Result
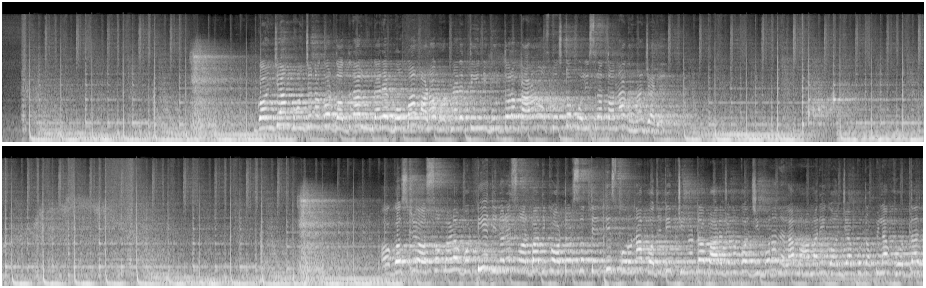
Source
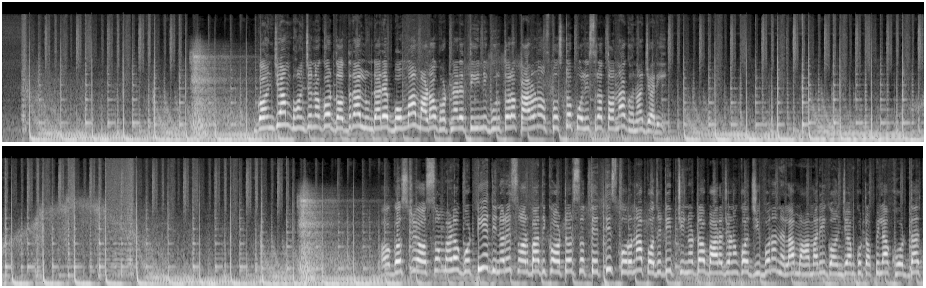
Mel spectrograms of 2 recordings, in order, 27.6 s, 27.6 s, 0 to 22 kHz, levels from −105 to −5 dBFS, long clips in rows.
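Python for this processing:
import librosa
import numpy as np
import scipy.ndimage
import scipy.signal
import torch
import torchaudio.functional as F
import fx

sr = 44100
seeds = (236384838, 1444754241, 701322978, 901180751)

y = fx.highpass_res(x, sr, hz=fx.line((12.02, 630.0), (12.5, 1400.0)), q=4.9, at=(12.02, 12.5), fade=0.02)
y = fx.rev_freeverb(y, sr, rt60_s=2.6, hf_ratio=0.75, predelay_ms=40, drr_db=3.5)
y = F.gain(torch.from_numpy(y), 3.0).numpy()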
